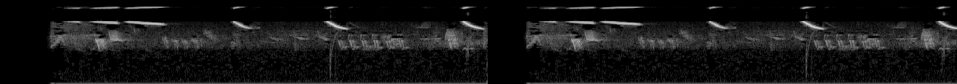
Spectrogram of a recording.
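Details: Eurasian penduline tit singing: thin, high, drawn-out whistles that slide downward, mixed with short buzzy trilled phrases and quick chirps. Phrases are separated by brief pauses, with no other clear sounds.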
